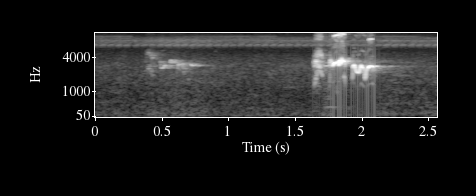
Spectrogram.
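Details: Sooty-headed bulbul calling to lure wild birds: a soft whistled note, then, after a pause, a loud, rich chattering phrase of fast tumbling notes; otherwise quiet.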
